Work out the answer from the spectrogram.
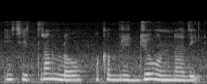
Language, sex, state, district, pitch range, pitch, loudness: Telugu, female, Telangana, Hyderabad, 205-235 Hz, 220 Hz, -15 LUFS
